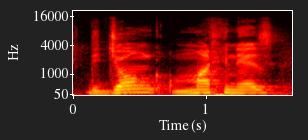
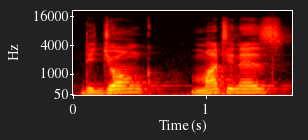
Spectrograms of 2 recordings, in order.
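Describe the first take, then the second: No difference in how they are said.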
